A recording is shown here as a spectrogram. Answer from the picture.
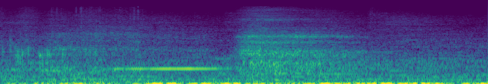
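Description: A woman takes one sharp, noisy breath about a second in, her mouth burning from a Carolina Reaper pepper.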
